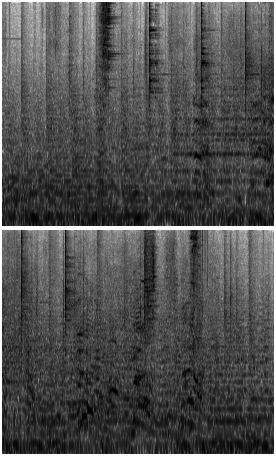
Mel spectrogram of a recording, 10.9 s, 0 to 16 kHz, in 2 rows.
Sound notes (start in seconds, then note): 0.4 dramatic music; 2.8 swords clanging; 7.8 dramatic music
